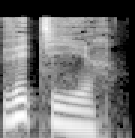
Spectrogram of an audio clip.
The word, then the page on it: vêtir: francais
